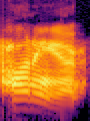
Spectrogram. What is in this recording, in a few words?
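"Pontiac", English; AWACS callsign; DCS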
